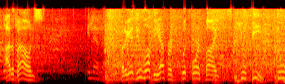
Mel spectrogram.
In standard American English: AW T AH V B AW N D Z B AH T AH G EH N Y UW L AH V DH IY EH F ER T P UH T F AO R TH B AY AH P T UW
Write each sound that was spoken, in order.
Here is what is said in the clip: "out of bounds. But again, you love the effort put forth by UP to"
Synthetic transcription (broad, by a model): AW T AH V B AW N D Z B AH T AH G EH N Y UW L AH V DH IY EH F ER T P UH T F AO R TH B AY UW B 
